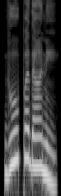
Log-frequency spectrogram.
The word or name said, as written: ಧೂಪದಾನಿ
